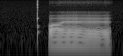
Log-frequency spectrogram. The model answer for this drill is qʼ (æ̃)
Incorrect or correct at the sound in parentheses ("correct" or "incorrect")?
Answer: incorrect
